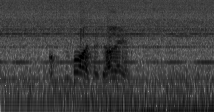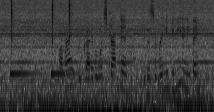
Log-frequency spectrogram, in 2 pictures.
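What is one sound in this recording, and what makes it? A jet engine's deep rumble builds and grows steadily louder.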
